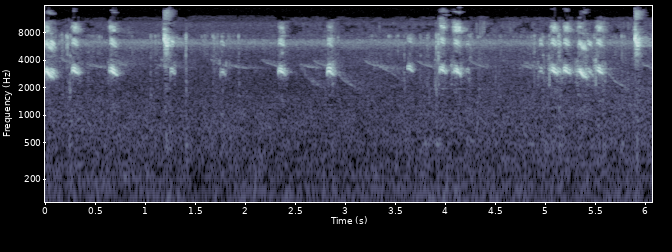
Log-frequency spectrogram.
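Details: Green-winged saltator song used to warm up a silent bird: short clear notes and brief phrases, scattered and irregular, with quiet gaps between them, over a steady high background hiss.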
